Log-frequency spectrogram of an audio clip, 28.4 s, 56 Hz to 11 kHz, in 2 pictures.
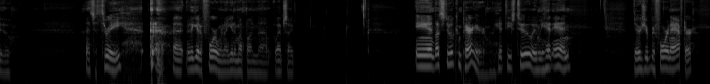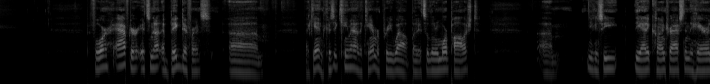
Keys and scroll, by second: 2.1 3, 10.9 shift+n, 13.2 Tab.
